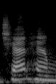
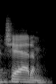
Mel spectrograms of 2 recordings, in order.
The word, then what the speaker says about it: Chatham: I said Chatham once, and someone said, oh, Chatham. Yep.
